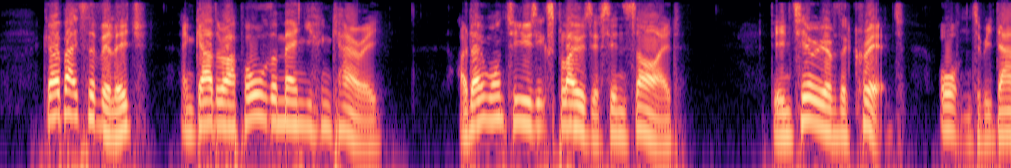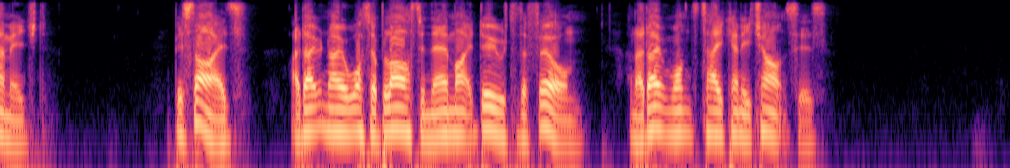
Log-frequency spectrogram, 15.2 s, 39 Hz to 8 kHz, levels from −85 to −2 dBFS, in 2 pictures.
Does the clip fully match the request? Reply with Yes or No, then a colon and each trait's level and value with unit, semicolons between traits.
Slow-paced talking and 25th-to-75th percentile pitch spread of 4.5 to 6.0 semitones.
No: fast, 205 wpm; average, 5.2 semitones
